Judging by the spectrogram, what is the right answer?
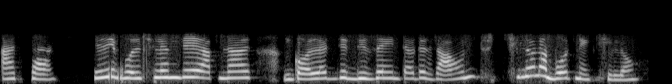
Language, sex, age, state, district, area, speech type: Bengali, female, 30-45, West Bengal, South 24 Parganas, rural, conversation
